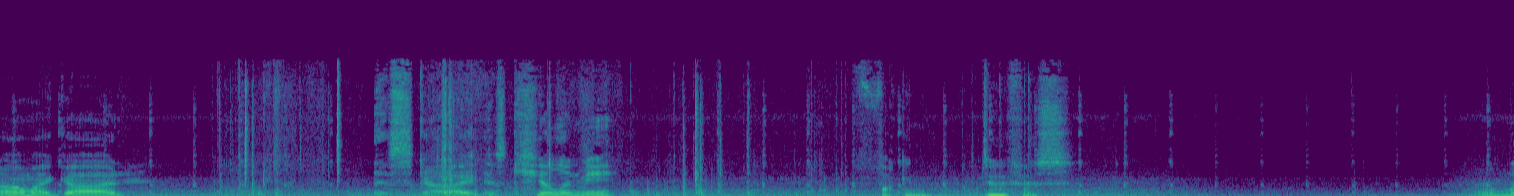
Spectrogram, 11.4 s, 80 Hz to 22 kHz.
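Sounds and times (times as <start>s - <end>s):
car engine and road rumble inside a moving car in traffic: 0.0s - 11.3s
car turn signal ticking: 0.0s - 11.3s
speech: 0.3s - 1.1s, 2.8s - 5.0s, 6.6s - 8.1s.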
